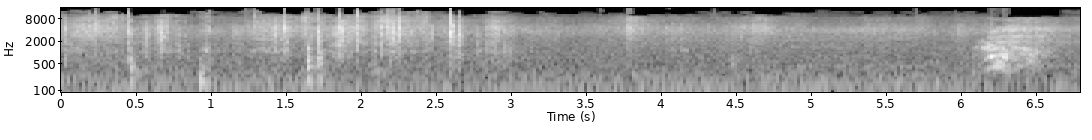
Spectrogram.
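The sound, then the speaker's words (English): A single sharp sneeze from someone in the audience at a sermon bursts out near the end, after a stretch of scattered clicks, rustles and shuffling noises. “Bless you.”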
